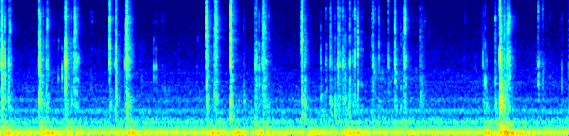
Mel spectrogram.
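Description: Rapid, uneven clicks of typing on a computer keyboard while writing Excel VBA code, close and fairly loud, in short bursts with brief pauses and a steady low hum underneath.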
